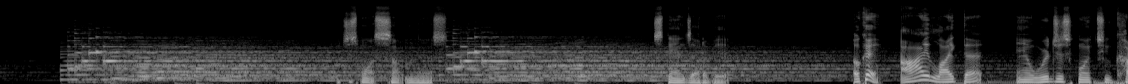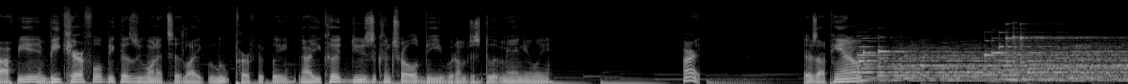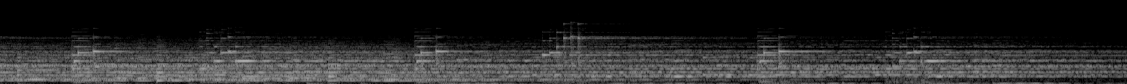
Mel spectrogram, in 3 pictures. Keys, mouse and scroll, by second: 1.9 right click, 2.8 ctrl+click, 4.4 space, 5.5 right click, 8.9 ctrl+right click, 13.5 shift+click, 17.6 right click, 22.5 ctrl+a, 23.1-25.4 alt+scroll down 3, 25.6-26.4 alt+scroll down 3, 28.9-29.7 alt+scroll down 3, 29.7-31.7 alt+scroll down 1, 32.7 space, 33.1 double click.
